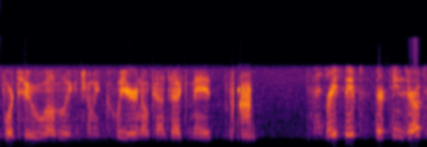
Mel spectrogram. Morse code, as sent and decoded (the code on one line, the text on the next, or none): none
